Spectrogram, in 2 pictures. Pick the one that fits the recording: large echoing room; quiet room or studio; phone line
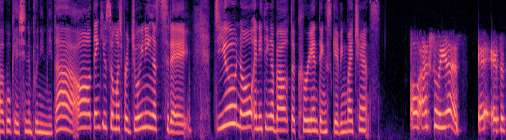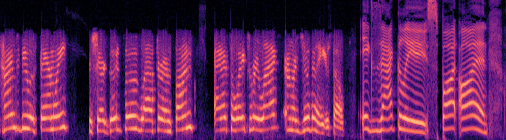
phone line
